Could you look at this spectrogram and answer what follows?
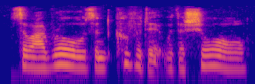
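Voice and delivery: usual speaking voice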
